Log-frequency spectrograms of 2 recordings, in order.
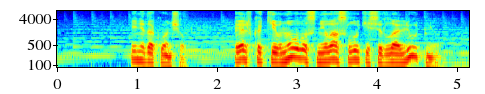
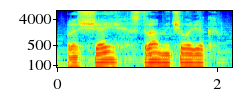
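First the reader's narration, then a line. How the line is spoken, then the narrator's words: Said quietly. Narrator (Russian): тихо сказал Филавандрель Геральту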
